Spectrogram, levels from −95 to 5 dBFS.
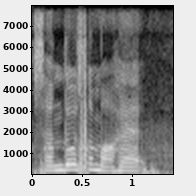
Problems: constant background noise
